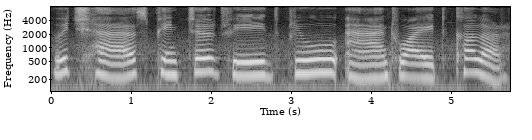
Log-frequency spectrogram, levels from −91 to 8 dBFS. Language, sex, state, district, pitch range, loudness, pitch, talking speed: English, female, Punjab, Kapurthala, 225-270 Hz, -11 LUFS, 245 Hz, 85 wpm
